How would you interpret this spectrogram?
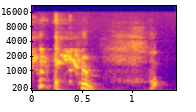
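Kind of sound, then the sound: human body sound, coughing fit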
